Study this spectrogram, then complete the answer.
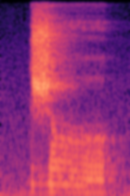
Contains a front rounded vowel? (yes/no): no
